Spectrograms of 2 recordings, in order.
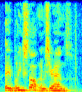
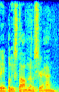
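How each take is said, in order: First: It is said in a loud, commanding voice. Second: It is said in a normal speaking voice.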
